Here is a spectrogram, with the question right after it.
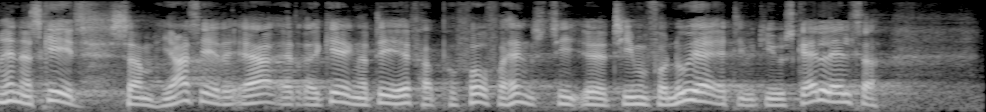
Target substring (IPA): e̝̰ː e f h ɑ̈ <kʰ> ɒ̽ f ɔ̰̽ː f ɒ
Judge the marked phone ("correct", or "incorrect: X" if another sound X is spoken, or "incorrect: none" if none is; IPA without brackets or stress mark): incorrect: pʰ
